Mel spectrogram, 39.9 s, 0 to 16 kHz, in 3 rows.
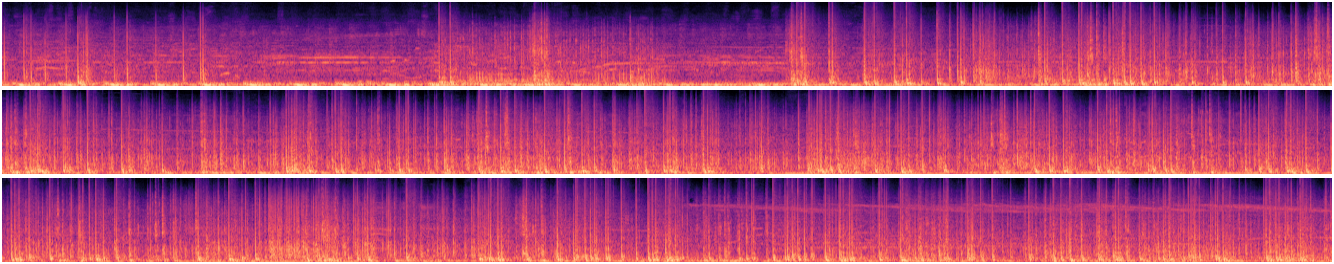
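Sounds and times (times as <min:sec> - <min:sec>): fireworks bangs and crackling: 0:00.0 - 0:39.9
whistling firework rising: 0:31.5 - 0:39.9.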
